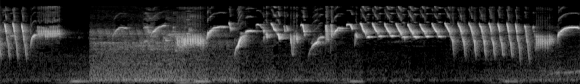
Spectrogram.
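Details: Canary song used to get other canaries singing: an opening trill, a harsh rasping passage, then mixed slurred whistles running into a fast, evenly repeated high trill and a closing upward note.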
